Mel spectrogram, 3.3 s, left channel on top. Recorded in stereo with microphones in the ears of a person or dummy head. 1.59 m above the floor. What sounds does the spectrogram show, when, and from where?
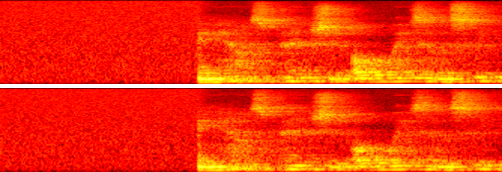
1.3 s a man speaking: 20° right (ahead or behind), 0.8 m; by 3.3 s 45° left (ahead or behind), 1.2 m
